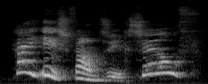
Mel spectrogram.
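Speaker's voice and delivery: put-on loud, high, drawn-out child's protest; calling out. A narrator's reading. Elise insists the dragon is its own, calling out. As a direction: stretch each word in high protest. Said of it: "riep Elise".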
